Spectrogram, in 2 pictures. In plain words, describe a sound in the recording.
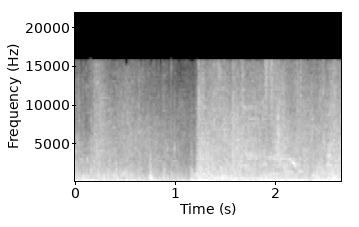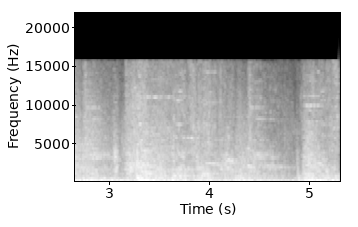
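Game spell effects blast and crackle in a fight.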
